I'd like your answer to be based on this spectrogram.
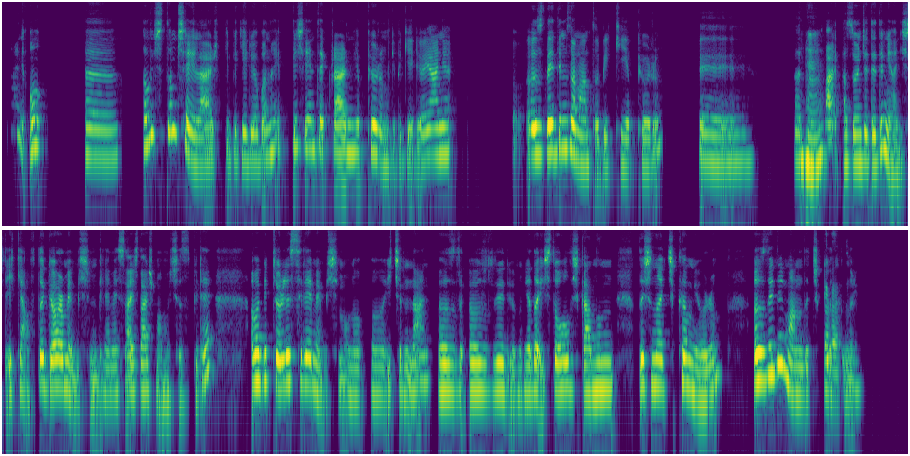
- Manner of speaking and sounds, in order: other background noise
- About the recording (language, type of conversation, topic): Turkish, advice, Sarhoşken eski partnerime mesaj atma isteğimi nasıl kontrol edip bu davranışı nasıl önleyebilirim?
